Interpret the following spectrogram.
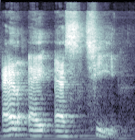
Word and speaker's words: last: So he drops the final t sound. Right? He drops the final t sound at the end of last. Why? because the T there is in between two consonants.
